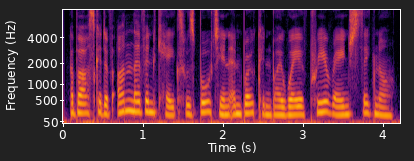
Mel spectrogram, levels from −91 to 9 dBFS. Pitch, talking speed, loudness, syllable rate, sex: 190 Hz, 215 wpm, -15 LUFS, 6.1 syllables/s, female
